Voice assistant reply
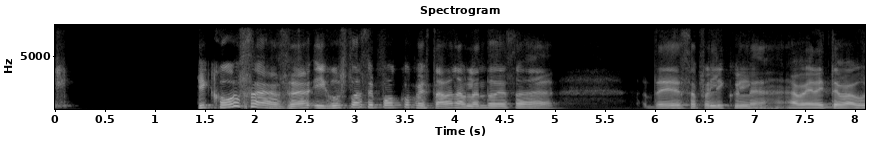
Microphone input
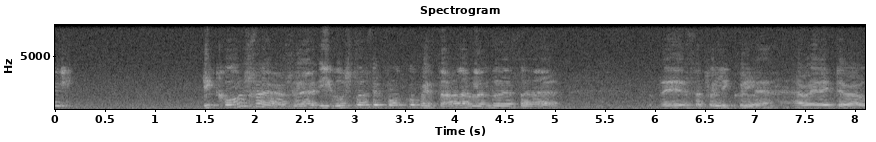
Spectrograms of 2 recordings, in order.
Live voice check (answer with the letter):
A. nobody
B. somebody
A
